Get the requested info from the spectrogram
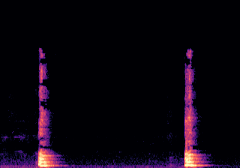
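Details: Dog barking at his whole cow hoof, two short sharp barks about two seconds apart, each a brief harmonic burst in a quiet indoor room with nothing else heard.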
